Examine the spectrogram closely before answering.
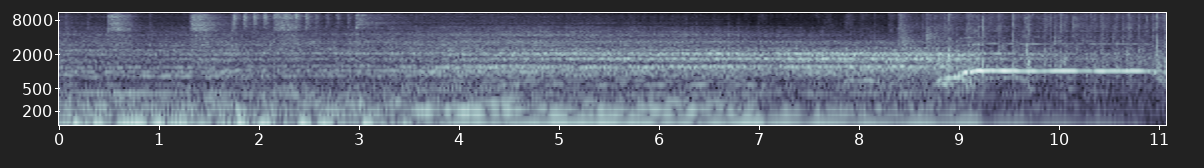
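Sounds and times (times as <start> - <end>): crowd cheering and clapping: 7.6 - 11.0.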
